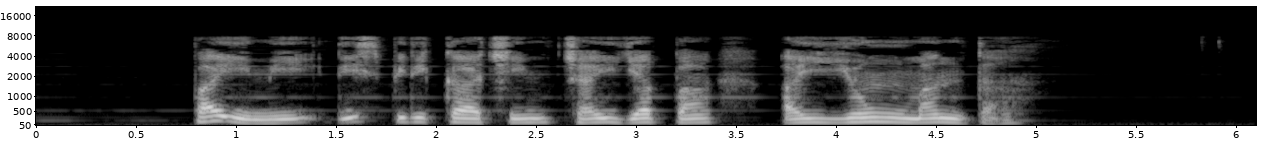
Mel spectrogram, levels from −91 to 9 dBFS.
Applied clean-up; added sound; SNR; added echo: neural mask model DeepFilterNet 3.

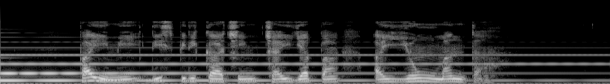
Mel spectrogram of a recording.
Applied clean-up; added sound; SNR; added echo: none; Musical instrument; 2 dB; none.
